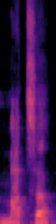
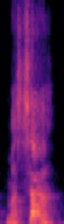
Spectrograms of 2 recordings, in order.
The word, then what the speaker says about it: matzah: Not matzah, Masa. Ets Ahaim. The Hey, the fifth letter of the Hebrew alphabet, is silent among the Sephardim.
